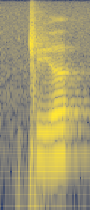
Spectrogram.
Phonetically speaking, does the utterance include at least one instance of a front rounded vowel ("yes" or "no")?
yes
